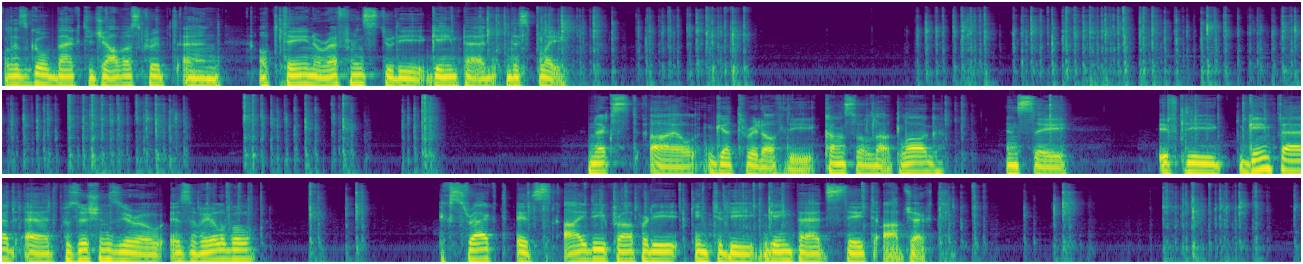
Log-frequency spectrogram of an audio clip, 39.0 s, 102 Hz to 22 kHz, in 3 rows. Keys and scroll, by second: 0.9-12.3 typing, 14.2-17.5 typing, 21.5-29.4 typing, 30.8-35.4 typing, 35.2 Escape, 35.5 Return, 36.0 Escape, 36.4-38.9 typing.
